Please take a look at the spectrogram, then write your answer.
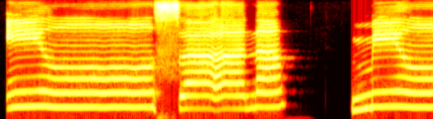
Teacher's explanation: یہاں پر دیکھیے نون ساکن ہے اور اس کے بعد حروف اخفا ہے۔ یہاں پر نون ساکن پر ہم اپنی آواز کو ناک میں چھپا کر پڑھیں گے، یعنی کہ سافٹ غنہ کریں گے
